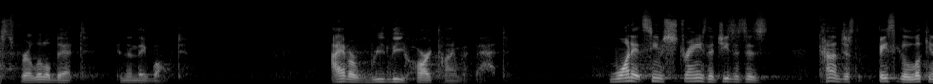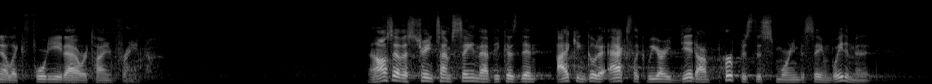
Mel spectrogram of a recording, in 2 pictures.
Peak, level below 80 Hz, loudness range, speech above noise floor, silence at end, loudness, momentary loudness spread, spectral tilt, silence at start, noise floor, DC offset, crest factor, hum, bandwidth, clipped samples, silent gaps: -6 dBFS; -80 dBFS; 8 LU; 41 dB; 0.6 s; -31 LUFS; 17 LU; -4 dB/octave; 0 s; -73 dBFS; under 0.1%; 26 dB; none; 15 kHz; under 0.1%; none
